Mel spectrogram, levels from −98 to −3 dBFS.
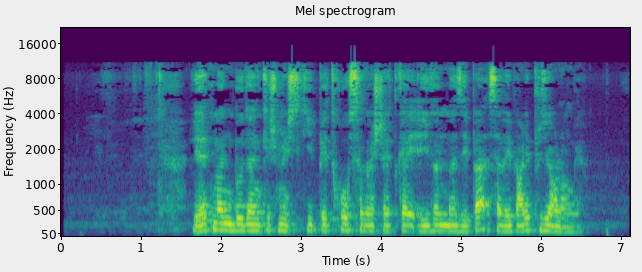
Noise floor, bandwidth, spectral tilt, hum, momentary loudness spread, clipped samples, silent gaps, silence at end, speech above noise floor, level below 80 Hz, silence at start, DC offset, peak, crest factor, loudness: -54 dBFS; 11.5 kHz; -4 dB/octave; none; 16 LU; under 0.1%; none; 0.6 s; 38 dB; -48 dBFS; 1.05 s; under 0.1%; 0 dBFS; 18 dB; -16 LUFS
